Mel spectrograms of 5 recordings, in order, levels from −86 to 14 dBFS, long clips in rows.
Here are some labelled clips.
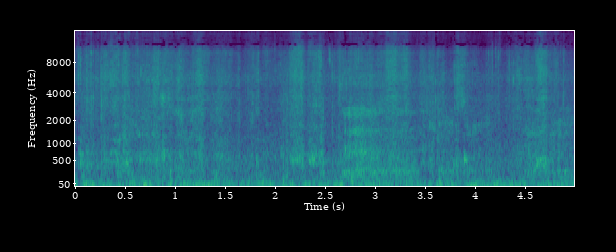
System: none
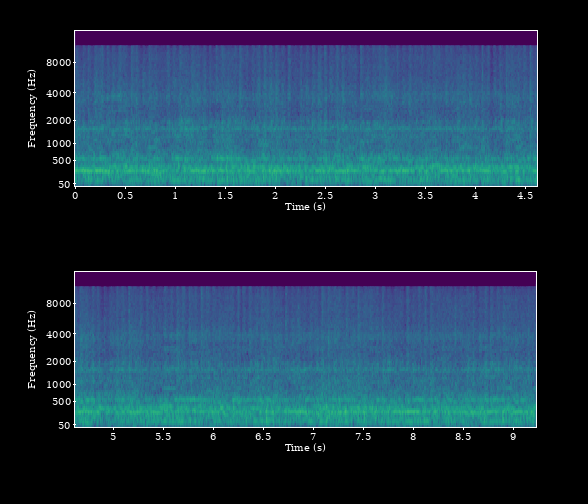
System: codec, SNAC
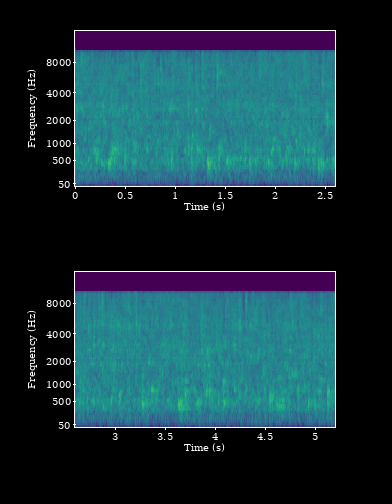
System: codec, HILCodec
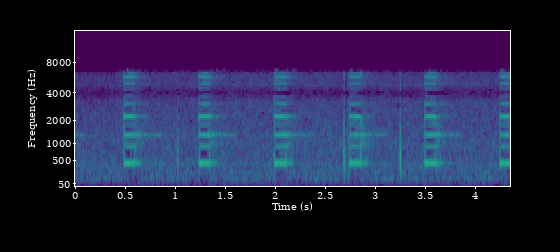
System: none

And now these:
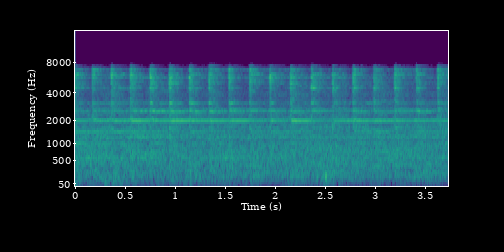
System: codec, DAC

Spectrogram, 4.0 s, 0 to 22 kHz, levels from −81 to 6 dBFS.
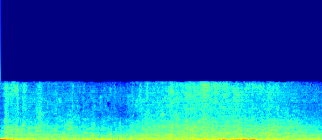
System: vocoder, Vocos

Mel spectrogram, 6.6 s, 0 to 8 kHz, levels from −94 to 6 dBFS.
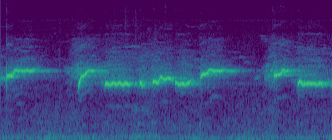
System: none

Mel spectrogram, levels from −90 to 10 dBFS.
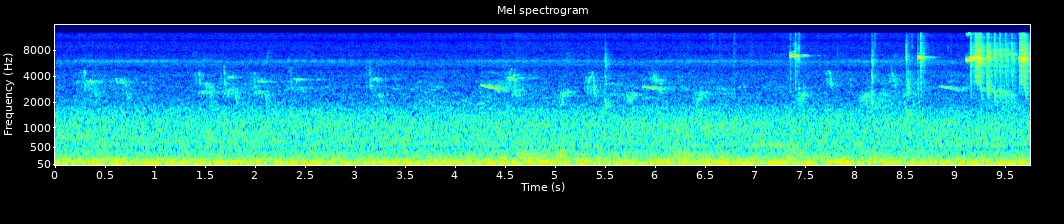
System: none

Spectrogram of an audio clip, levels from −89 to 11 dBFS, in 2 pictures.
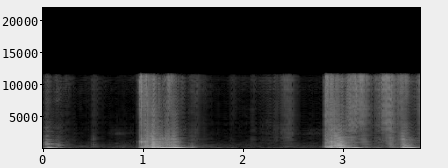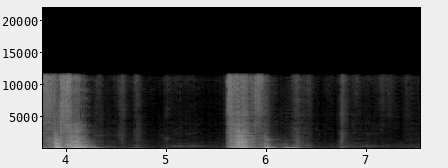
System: vocoder, BigVGAN v2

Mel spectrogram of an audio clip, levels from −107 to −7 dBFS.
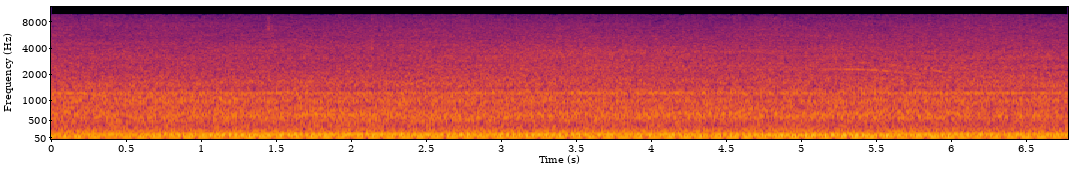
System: none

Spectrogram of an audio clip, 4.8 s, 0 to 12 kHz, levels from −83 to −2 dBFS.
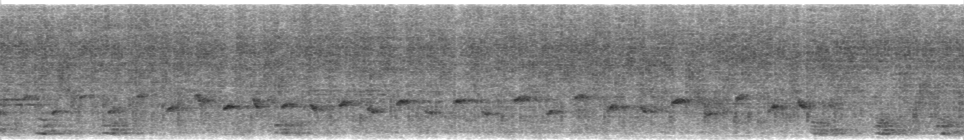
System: none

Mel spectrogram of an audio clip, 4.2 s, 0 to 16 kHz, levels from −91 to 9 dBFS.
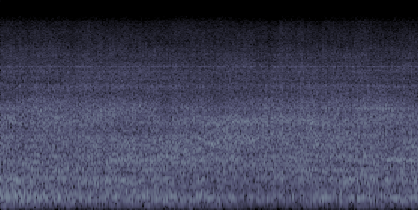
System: autoencoder, DAC-VAE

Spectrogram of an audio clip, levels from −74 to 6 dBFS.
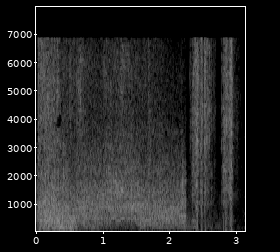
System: none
